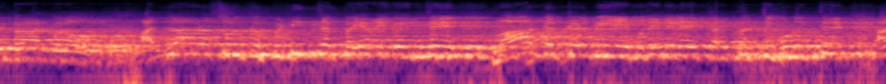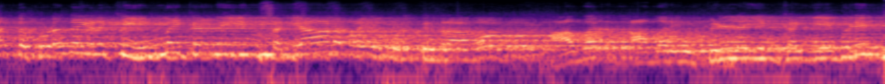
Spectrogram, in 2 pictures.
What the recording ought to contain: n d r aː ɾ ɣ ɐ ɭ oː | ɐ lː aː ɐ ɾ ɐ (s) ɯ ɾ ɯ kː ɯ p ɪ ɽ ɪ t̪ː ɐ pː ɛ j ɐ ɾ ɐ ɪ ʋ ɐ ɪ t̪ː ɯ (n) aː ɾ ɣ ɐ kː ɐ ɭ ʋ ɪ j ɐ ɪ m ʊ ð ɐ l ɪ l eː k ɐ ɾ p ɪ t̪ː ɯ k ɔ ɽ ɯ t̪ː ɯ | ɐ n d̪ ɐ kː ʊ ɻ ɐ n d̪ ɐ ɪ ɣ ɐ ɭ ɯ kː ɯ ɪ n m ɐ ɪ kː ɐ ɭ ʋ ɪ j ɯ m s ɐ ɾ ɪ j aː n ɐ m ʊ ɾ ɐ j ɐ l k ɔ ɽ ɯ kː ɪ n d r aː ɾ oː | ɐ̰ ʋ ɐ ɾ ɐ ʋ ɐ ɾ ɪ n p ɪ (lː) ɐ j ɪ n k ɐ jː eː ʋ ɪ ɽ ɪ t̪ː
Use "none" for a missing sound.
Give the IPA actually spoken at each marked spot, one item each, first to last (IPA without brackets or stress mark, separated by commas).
s, m, ɭː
